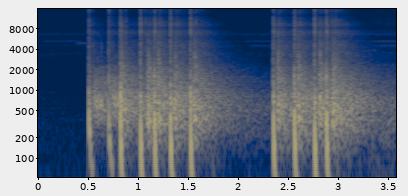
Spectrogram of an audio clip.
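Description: Two bursts of sharp, rapid video game gunfire, close and loud, each a string of quick cracks with a decaying tail, separated by a short gap.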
